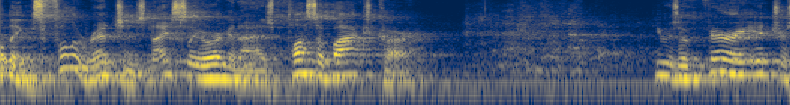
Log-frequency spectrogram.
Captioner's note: laughter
